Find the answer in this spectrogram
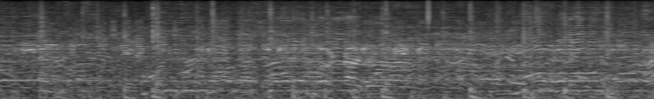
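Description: People's voices over music with long held notes, in a busy outdoor crowd.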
